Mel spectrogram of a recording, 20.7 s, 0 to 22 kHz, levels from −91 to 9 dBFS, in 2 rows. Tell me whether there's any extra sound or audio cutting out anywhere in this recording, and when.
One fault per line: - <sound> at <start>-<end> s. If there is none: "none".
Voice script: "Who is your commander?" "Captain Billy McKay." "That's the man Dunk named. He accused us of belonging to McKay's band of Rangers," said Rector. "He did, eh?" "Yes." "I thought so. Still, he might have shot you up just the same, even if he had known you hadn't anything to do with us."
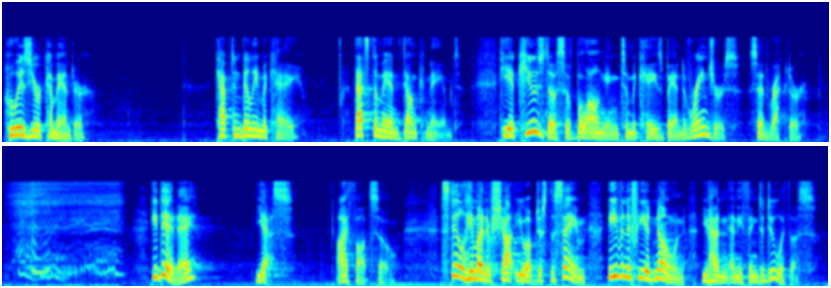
- breath at 10.4-11.9 s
